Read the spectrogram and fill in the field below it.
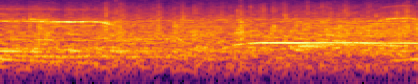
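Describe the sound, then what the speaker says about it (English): A boxing arena crowd booing a unanimous decision, a loud, dense, sustained wash of voices with no break, filling the hall throughout. "and the crowd's booing."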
